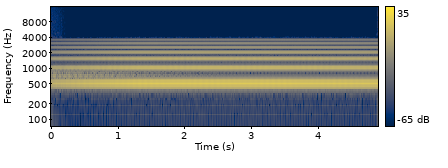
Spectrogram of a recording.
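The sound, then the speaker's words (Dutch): Sonified stellar oscillations: a steady, loud drone of several pure, stacked tones holding one unwavering chord for about five seconds, with no voices. “Weinig mensen weten dat je uit het geluid van een ster soms kan afleiden of het om een jonge ster gaat of om een gepensioneerde ster.”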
